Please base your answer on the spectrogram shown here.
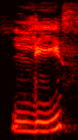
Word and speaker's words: ліс: В слові ліс звук ль вимовляється м'яко. Він м'який.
